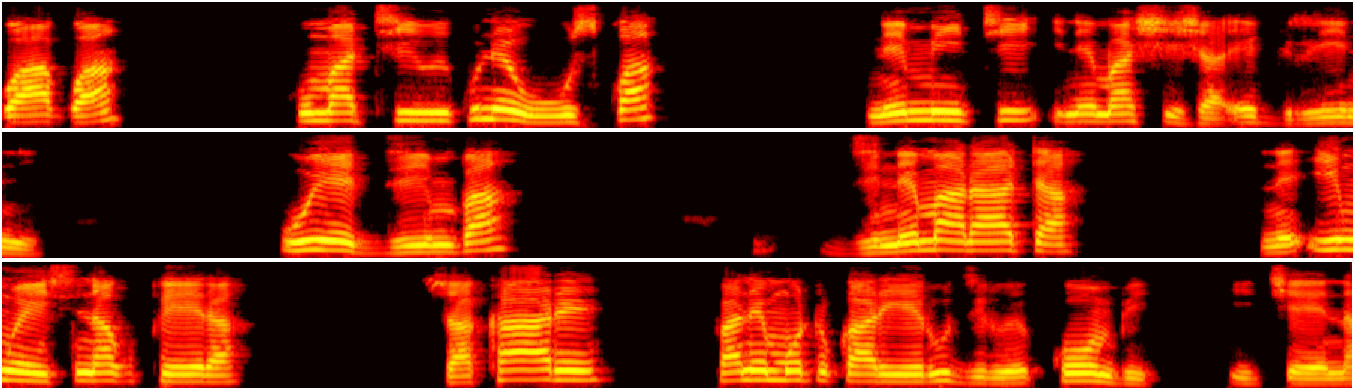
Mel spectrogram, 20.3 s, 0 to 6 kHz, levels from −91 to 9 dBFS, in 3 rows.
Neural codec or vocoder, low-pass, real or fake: none; 5.4 kHz; real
